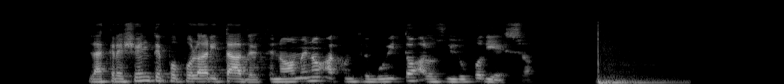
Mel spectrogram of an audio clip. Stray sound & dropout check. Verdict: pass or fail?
fail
